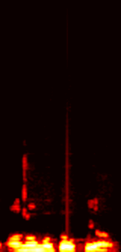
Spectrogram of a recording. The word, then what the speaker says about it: onomatopoeia: It is onomatopoeia, but pronounced as onomatopoeia.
